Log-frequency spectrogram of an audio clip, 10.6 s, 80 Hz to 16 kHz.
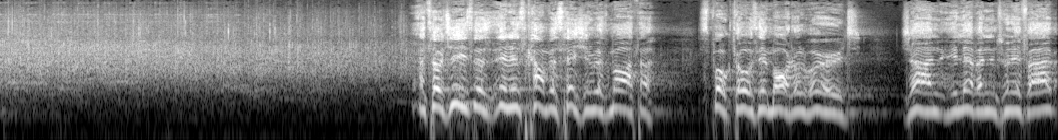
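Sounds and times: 
congregation applauding: 0.0s - 4.9s
speech: 4.1s - 10.5s.

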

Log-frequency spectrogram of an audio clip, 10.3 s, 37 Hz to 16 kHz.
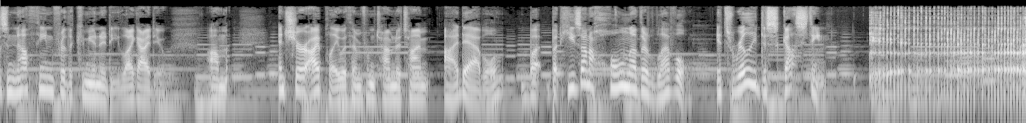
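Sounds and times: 
speech: 0.0s - 9.1s
person burping: 8.7s - 10.2s.

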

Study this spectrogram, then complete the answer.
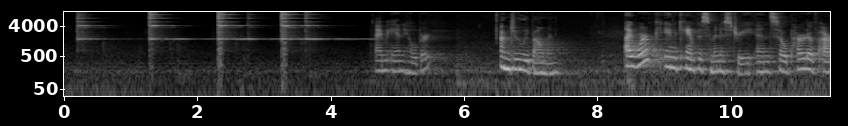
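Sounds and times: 
chapel bell ringing to announce Mass: 0.2s - 4.8s
speech: 4.7s - 5.7s, 6.6s - 7.6s, 8.4s - 11.4s.

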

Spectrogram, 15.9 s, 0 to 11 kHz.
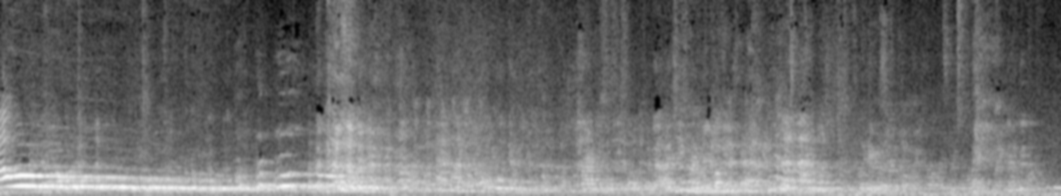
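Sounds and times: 
people howling like wolves: 0.0s - 7.0s
laughter: 0.0s - 13.4s, 14.6s - 15.9s
people chattering: 0.0s - 15.9s.

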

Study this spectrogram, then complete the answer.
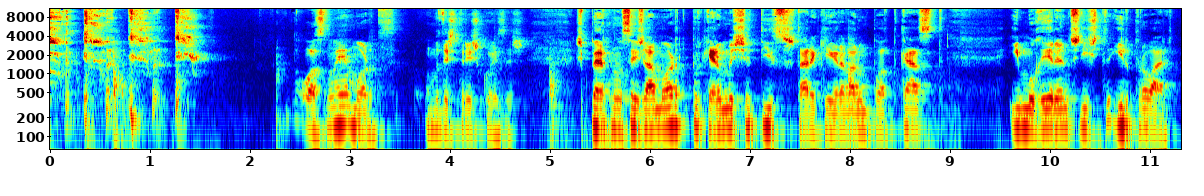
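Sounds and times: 
person coughing harshly: 0.0s - 1.7s
speech: 2.6s - 9.0s, 9.6s - 11.3s.

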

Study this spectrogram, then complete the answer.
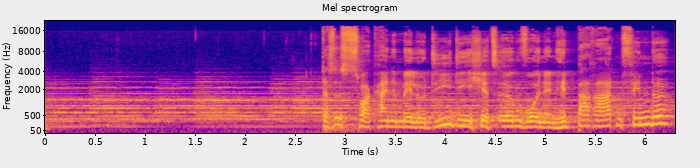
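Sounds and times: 
church bells pealing: 0.0s - 6.2s
speech: 2.8s - 6.2s.

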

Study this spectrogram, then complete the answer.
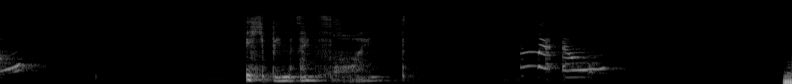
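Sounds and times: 
speech: 2.4s - 3.9s
cat meowing: 5.2s - 6.3s.

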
